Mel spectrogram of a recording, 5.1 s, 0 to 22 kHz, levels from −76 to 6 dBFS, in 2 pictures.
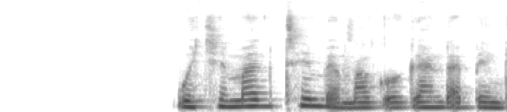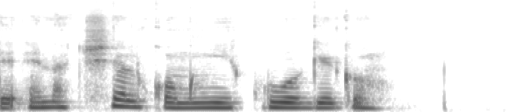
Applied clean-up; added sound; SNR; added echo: neural mask model DeepFilterNet 3.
